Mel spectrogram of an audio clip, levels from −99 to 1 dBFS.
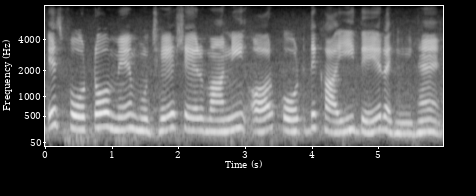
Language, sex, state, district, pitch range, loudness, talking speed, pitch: Hindi, female, Madhya Pradesh, Katni, 215-260 Hz, -13 LUFS, 110 wpm, 230 Hz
